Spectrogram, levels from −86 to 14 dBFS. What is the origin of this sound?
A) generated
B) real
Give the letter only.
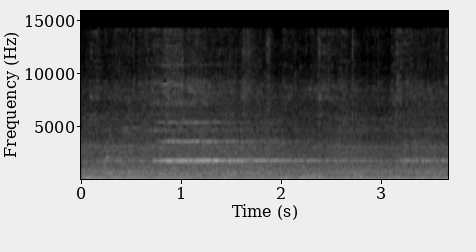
B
